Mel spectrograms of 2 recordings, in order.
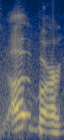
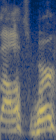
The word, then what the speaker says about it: Oberg: Oberg, not Osberg.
